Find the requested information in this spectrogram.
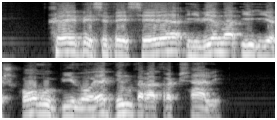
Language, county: Lithuanian, Marijampolė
